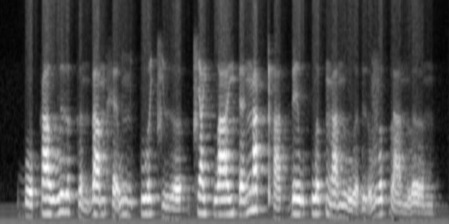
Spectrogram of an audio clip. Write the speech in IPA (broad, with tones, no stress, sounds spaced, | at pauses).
ɓ o˨˩ k a˧ w l ɨ˧ ə̯ k ə˧˩ n ɗ a˧ m x ɛ̰˧˥ w ɲ o̰˧˨ k u˧ ə̯ t͡ɕ ɨ˨˩ ə̯ | t͡ɕ a˧ j k w aː˨˦ j ʔ ɛ˨˦ ŋ a˦˥ k̚ t̪ʰ a˨˩ t̚ ɗ e˧ w h w ə˦˥ p̚ ŋ a˧ n l u˧˩ ə̯ ɗ ɨ̰˧˨ ə̯ v ə˦˥ p̚ l a˨˩ n l ə˨˩ m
